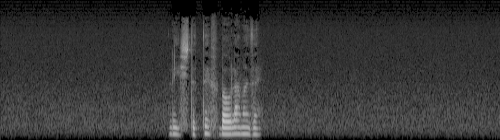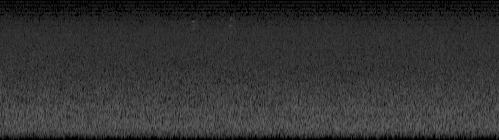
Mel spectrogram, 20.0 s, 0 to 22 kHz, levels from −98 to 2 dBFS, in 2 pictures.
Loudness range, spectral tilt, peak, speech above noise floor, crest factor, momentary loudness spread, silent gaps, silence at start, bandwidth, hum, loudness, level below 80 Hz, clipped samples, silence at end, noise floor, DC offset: 23 LU; -3.5 dB/octave; -12 dBFS; 27 dB; 28 dB; 24 LU; none; 3.35 s; over 20 kHz; none; -30 LUFS; under -90 dBFS; under 0.1%; 14.75 s; -57 dBFS; under 0.1%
